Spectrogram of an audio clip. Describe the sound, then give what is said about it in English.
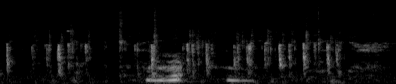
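Rapid typing on a computer keyboard, with irregular bursts of crisp clicks and clacks throughout and a brief low murmur of voice partway through. “Let me know if my keyboard is super loud.”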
